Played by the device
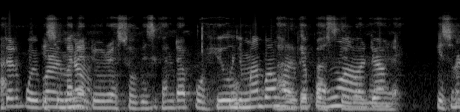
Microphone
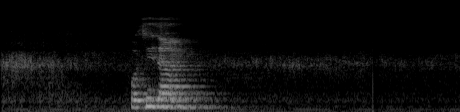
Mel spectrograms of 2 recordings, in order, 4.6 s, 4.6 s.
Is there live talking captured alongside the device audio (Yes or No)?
Yes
